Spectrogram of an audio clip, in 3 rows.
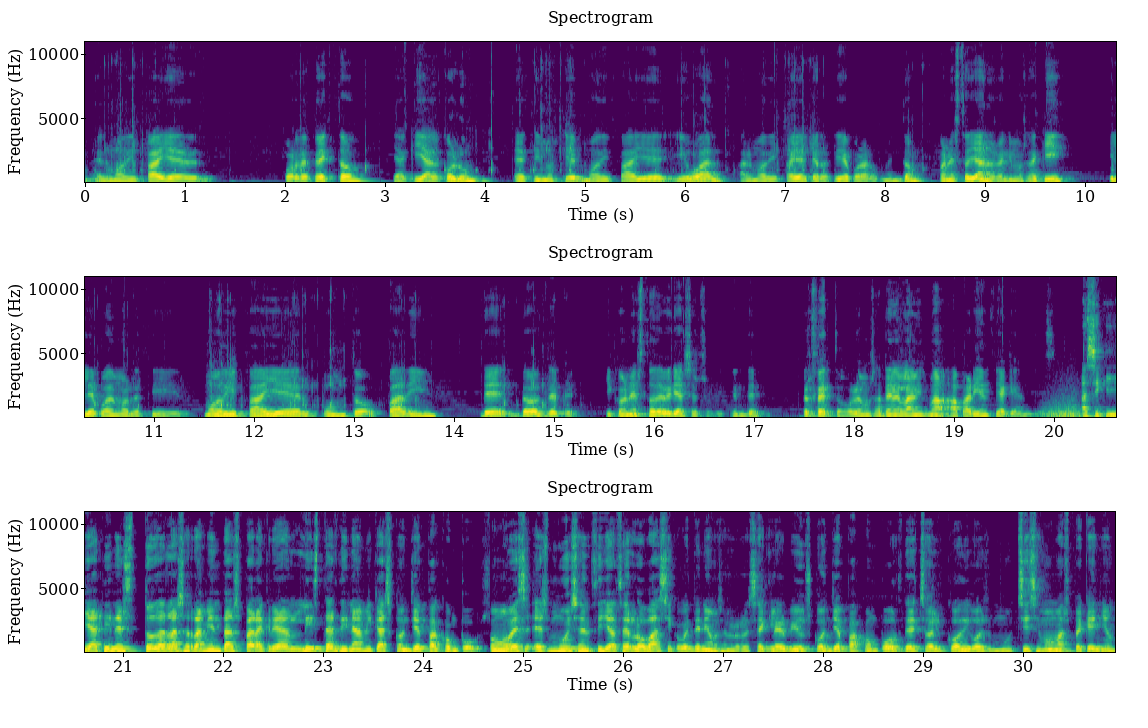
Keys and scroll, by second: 6.4 Return, 8.4 ctrl+alt+o, 14.0 Return, 16.2 Return.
